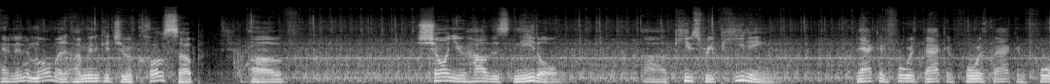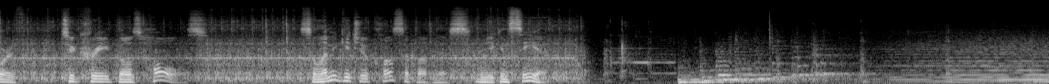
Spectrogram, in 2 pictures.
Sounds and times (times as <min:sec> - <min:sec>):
Speech: 0:00.0 - 0:03.0, 0:04.2 - 0:05.7, 0:06.4 - 0:07.8, 0:08.6 - 0:12.6, 0:13.5 - 0:16.1
Sewing machine: 0:00.0 - 0:16.4.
